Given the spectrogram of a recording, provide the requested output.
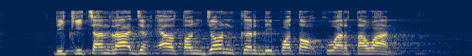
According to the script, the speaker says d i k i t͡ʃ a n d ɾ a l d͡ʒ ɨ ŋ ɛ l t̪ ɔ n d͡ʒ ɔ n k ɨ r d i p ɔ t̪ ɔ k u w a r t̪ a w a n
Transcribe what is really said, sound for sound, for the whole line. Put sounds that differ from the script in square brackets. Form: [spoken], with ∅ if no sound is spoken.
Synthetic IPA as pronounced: d i k i t͡ʃ a n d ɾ a [∅] d͡ʒ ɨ ŋ ɛ l t̪ ɔ n d͡ʒ ɔ n k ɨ r d i p ɔ t̪ ɔ k u w a r t̪ a w a n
